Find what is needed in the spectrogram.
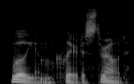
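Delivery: usual speaking voice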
